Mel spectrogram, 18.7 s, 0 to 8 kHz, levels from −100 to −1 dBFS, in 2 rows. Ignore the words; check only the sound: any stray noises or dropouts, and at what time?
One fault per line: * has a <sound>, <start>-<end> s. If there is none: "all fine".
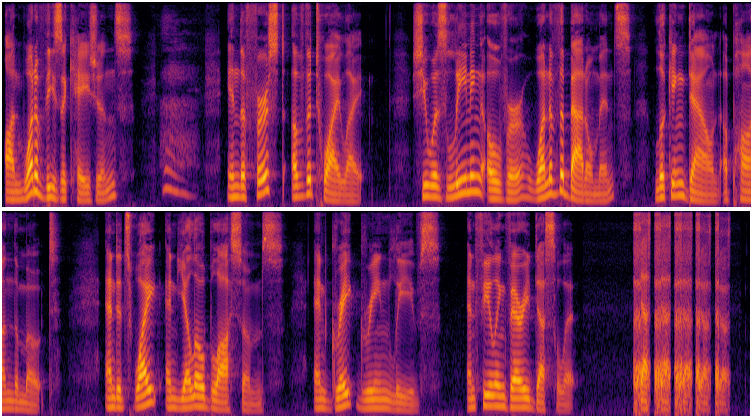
* has a sigh, 2.0-2.5 s
* has a laugh, 17.3-18.5 s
